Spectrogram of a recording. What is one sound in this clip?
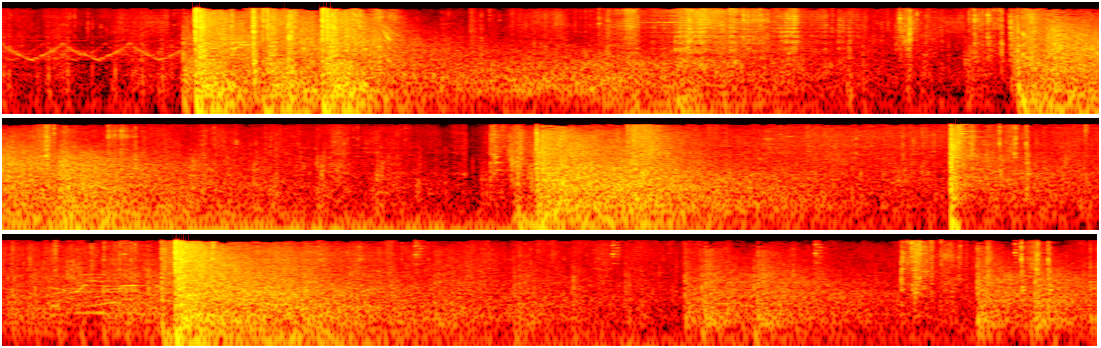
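Gunshots bang loudly in short bursts.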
